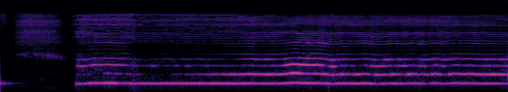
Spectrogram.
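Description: A woman sings one long, steady note close to a microphone.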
